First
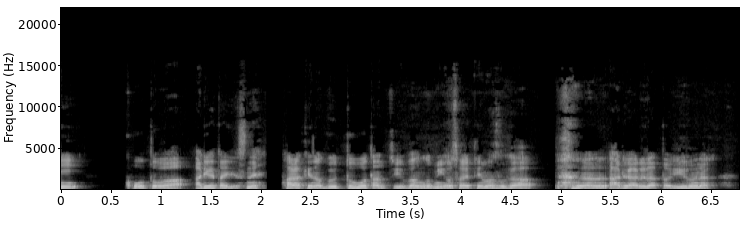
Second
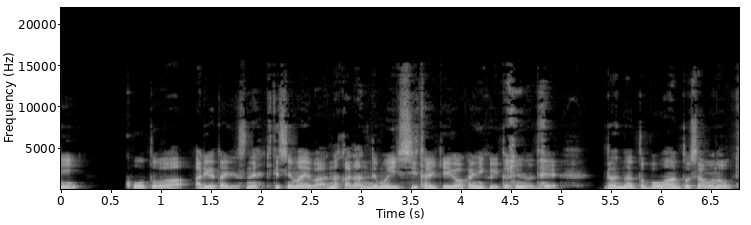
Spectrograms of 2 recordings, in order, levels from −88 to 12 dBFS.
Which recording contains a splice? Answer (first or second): first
